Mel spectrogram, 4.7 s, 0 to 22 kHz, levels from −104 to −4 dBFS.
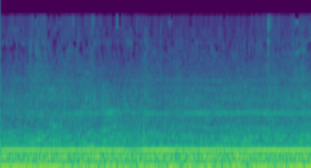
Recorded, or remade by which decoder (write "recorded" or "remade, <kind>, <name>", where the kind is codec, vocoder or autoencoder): recorded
